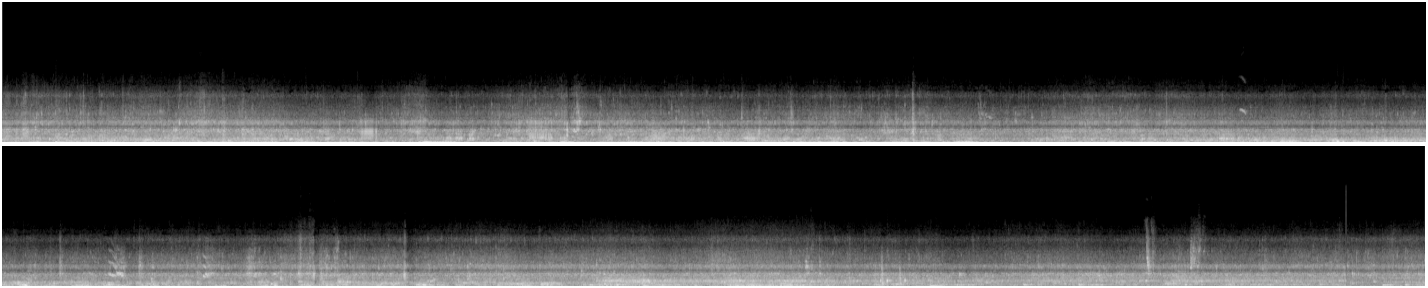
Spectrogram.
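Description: Underwater pool sound picked up by a camera below the surface: a steady rushing and gurgling of moving water and bubbles, with scattered small knocks and clicks as players in fins kick and grapple over the goal basket.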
